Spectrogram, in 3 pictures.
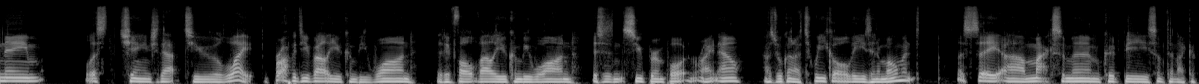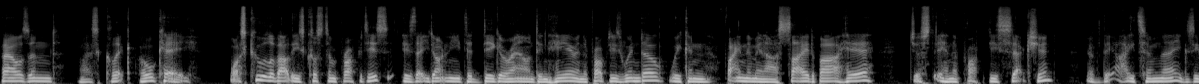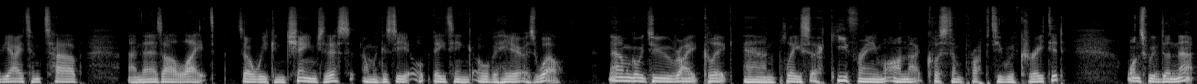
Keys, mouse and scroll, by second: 18.0 n, 26.2 click, 34.5 right click.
